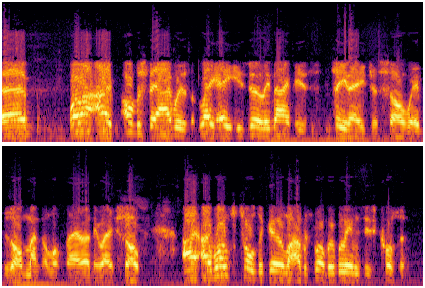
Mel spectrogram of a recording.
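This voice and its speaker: A man speaks at a very fast pace with very even loudness. Noticeable background noise is present. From Manchester. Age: 30s. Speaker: caller. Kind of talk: phone-in anecdote.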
